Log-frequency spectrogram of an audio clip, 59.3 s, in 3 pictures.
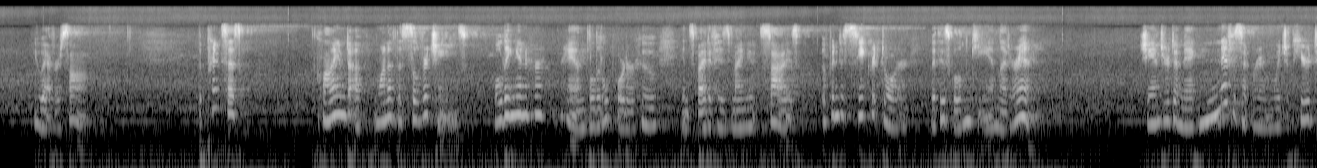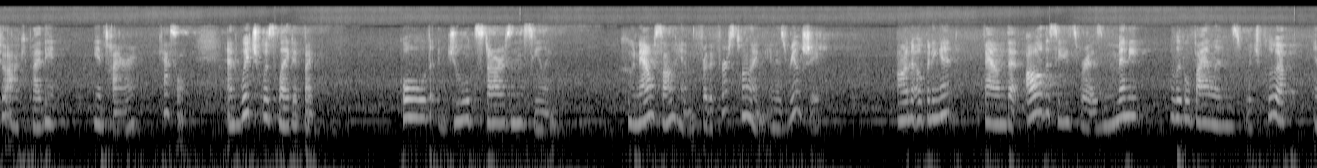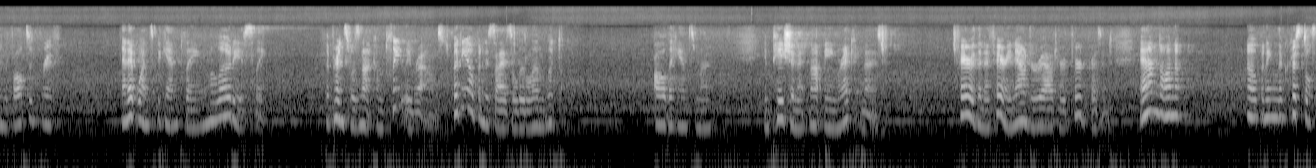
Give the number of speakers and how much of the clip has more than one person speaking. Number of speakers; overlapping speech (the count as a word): one, no overlap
